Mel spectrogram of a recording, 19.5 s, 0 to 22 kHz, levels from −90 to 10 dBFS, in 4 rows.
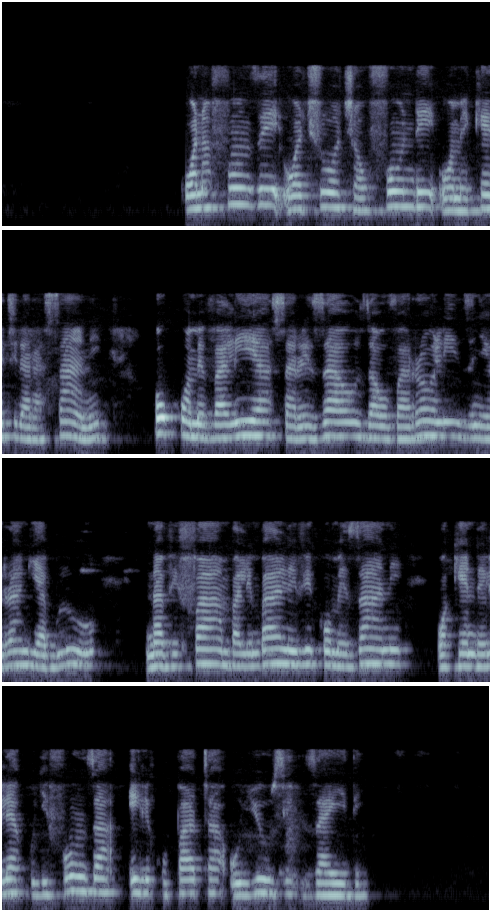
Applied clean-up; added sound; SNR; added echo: none; none; none; none.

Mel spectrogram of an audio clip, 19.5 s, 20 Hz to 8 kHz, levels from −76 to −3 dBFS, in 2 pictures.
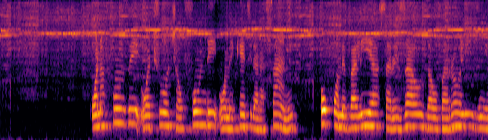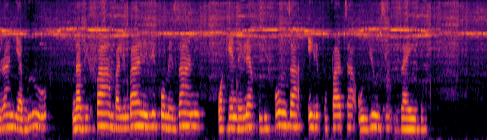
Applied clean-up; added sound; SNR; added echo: none; Screech; 5 dB; none.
